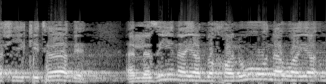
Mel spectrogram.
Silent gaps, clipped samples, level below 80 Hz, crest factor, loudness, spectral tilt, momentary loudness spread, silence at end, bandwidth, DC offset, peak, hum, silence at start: none; 2%; -38 dBFS; 8 dB; -7 LUFS; -3.5 dB/octave; 7 LU; 0 s; 14 kHz; under 0.1%; 0 dBFS; none; 0 s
